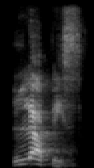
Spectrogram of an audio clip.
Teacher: la sílaba tónica está en la sílaba la verificamos que la palabra termina en zeta por lo tanto voy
